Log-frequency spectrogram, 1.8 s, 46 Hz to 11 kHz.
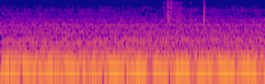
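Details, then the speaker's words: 1993 Ford F150 after replacing the engine computer to cure an idle surge: a steady, even low rumble with a regular pulse of four to five beats a second and no hunting. Healthy idle, with the suspected fault being compromised capacitors in the computer. "So after replacing the computer, it made a world of difference."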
